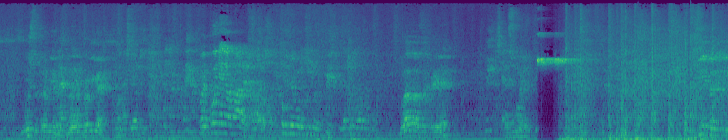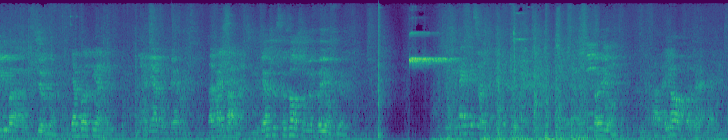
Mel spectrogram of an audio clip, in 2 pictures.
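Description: Several young people talk and call out in a large echoing hall.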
